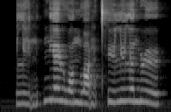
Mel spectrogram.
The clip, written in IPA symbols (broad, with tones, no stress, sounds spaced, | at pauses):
l ḭ˨˩ n | n̪ j ɛ˦ ɻ w ɔ˨˦ n̪ w ɑ̰˨˩ ŋ t̪ʰ y˦ l y˦ l ə˦ n ɻ ɻ̩˥˨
